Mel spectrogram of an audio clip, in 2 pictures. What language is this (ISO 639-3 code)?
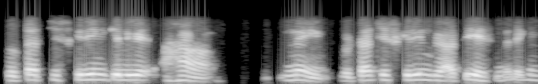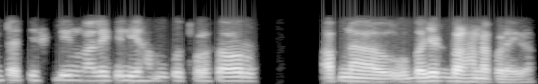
urd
